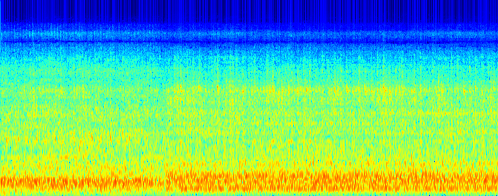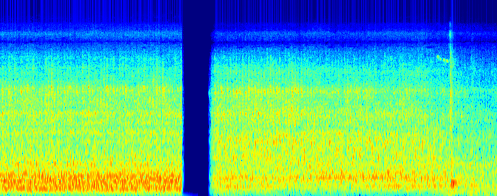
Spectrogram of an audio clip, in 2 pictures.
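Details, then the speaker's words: Farm truck idling in the field at harvest with air pressure not building: a steady hiss rides over the even diesel idle, an air brake system leak that is audible but not located. "k so we've got a problem our air is not building in the truck meaning we've got an air leak somewhere that's got to be fixed"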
